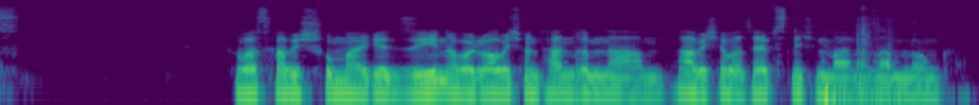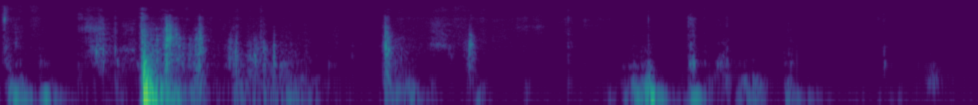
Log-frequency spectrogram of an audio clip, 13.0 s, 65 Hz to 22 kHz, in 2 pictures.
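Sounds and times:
magazine pages rustling: 5.5s - 13.0s.

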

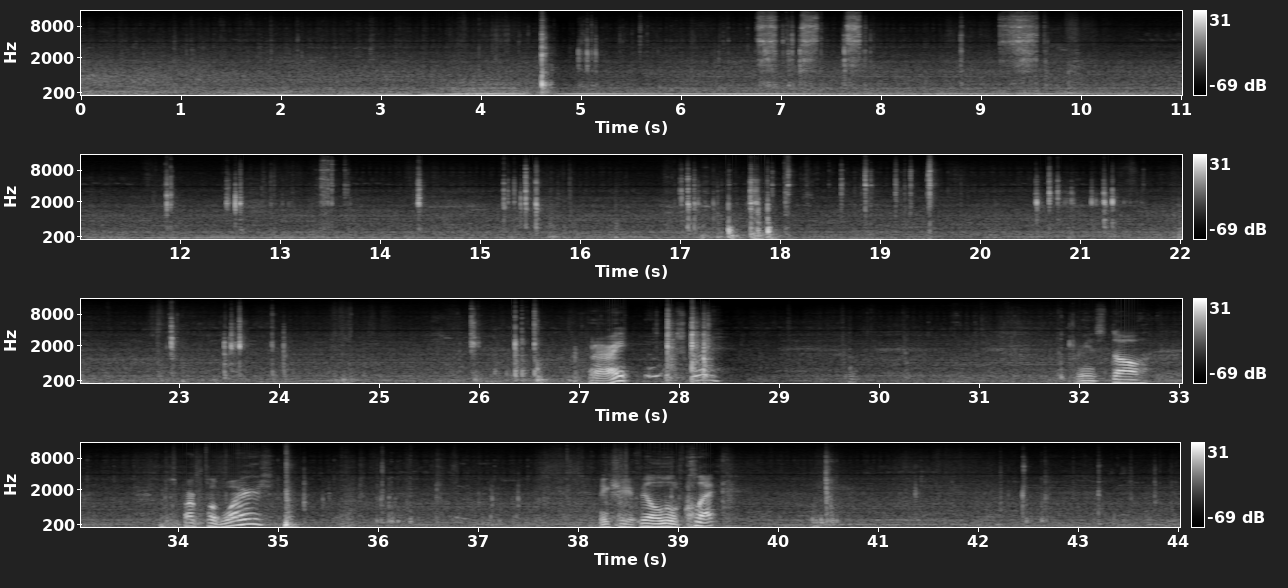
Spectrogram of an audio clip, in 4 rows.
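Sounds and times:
ratchet wrench clicking: 6.7s - 8.0s, 9.2s - 9.7s, 13.3s - 13.7s.

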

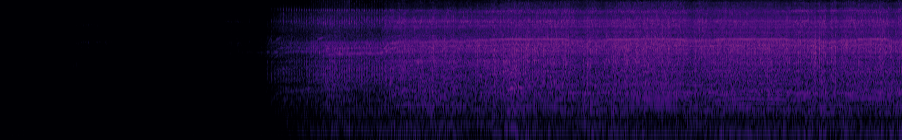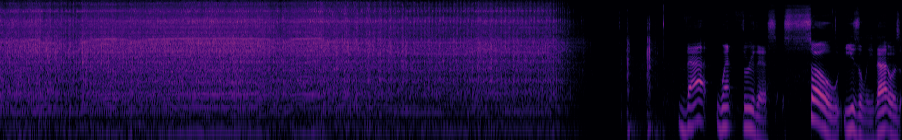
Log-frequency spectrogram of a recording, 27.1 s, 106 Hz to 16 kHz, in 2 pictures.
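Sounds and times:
hammer drill boring concrete: 3.3s - 22.4s.

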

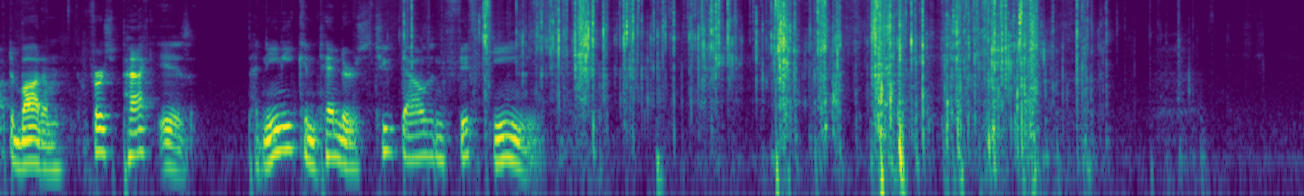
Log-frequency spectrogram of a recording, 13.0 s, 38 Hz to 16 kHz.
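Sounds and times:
foil wrapper crinkling: 3.9s - 11.7s.

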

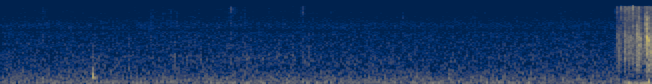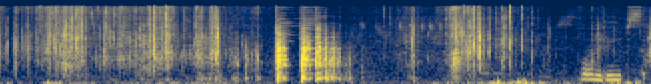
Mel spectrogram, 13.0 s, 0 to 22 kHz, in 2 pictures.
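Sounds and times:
rustling and crinkling handling: 6.2s - 13.0s.

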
